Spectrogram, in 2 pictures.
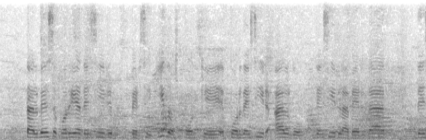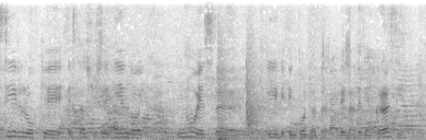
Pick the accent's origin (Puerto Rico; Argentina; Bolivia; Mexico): Bolivia; Sí, yo vengo desde Bolivia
